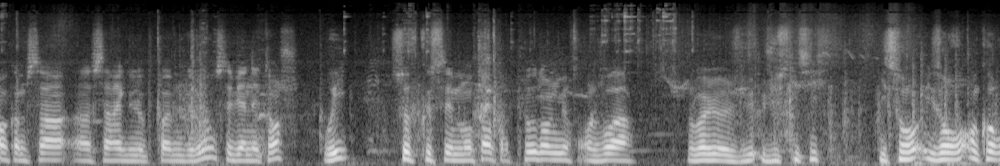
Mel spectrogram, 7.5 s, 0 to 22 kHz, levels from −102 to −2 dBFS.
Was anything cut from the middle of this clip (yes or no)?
no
